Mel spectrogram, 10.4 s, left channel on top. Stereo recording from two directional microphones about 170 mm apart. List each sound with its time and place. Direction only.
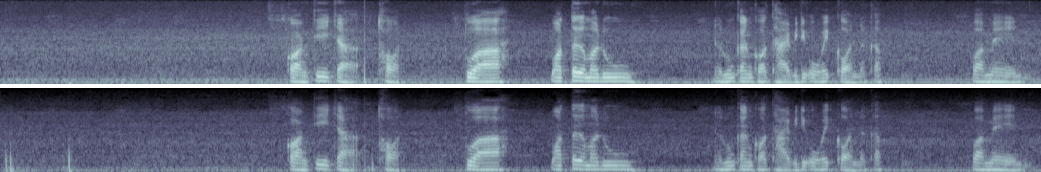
2.9 s a man's voice: 10° right (ahead or behind); by 6.1 s 10° left (ahead or behind)
7.2 s speech: 5° right (ahead or behind); by 10.2 s 20° right (ahead or behind)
